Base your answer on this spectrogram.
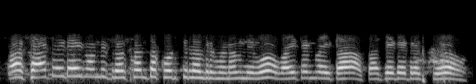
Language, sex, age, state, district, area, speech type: Kannada, female, 45-60, Karnataka, Bellary, rural, conversation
